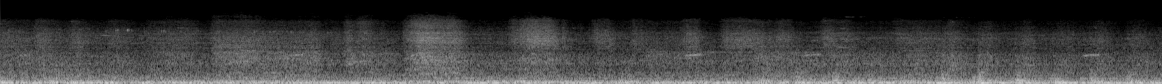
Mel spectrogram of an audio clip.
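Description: Freight train of multi-level autorack cars rolling past close by: a steady rumble of steel wheels on rail, with repeated clacking as the wheels pass over the rail joints. The noise grows brighter for a moment about four to five seconds in.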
